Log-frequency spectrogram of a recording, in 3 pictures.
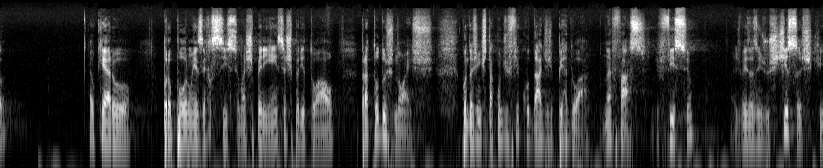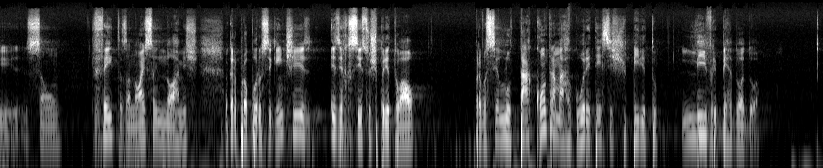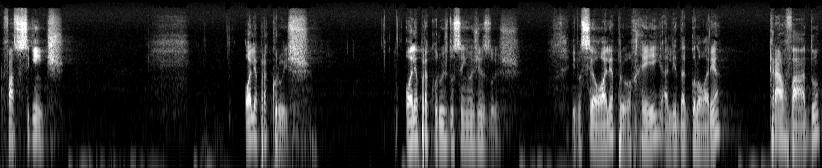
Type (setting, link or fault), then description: setting, large echoing room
